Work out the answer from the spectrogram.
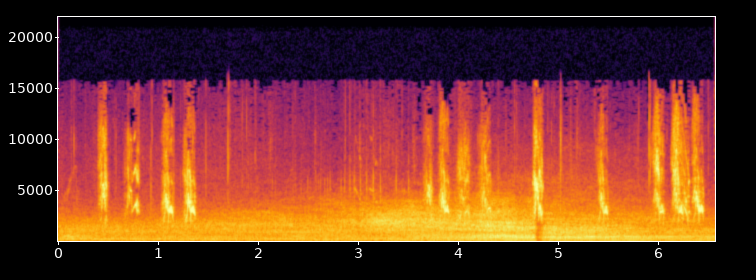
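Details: Sparrows coming to a post for food at a Tenmangu shrine on 2 January 2023: short high chirps in scattered bursts, a cluster early on and more after the third second, over a steady low background hum.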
